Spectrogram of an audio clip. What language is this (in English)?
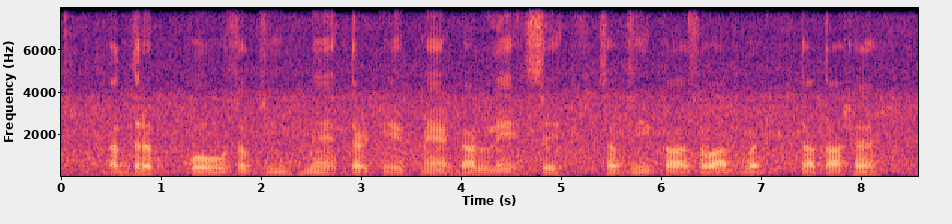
Hindi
